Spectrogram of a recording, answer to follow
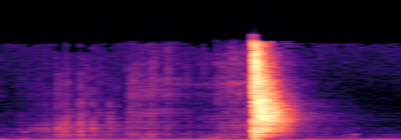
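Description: A rubber glove snapping once: a single sharp crack a little over a second in, over a low steady hum.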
